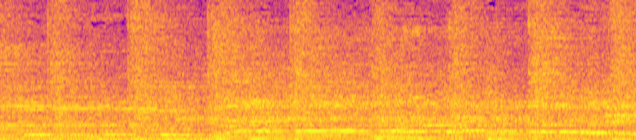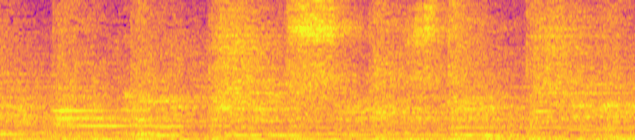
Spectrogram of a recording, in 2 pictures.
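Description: A live rock band playing: electric guitars over a steady drum beat, a continuous full-band sound.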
